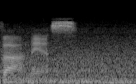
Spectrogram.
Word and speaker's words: Værnes: The correct pronunciation, okay, so that will be Oslo and Trondheim. But that's for the name. If you want the airport name, that will be Gardermoen and Værnes.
